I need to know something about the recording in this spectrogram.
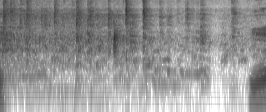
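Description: Domestic pigeons cooing softly in a loft, heard in a lull between a man's words.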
